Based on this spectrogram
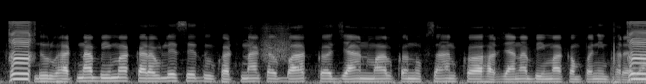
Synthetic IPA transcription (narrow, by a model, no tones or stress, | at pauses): d̪ʊɾɡʱəʈnabiːmakəɾəʊlesed̪ʊɾɡʱəʈnakabaːt̪̚kad͡ʒaːnmaːlkanʊksaːnkəɦəɾd͡ʒaːnabiːmakə̃mpənibʱəɾə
